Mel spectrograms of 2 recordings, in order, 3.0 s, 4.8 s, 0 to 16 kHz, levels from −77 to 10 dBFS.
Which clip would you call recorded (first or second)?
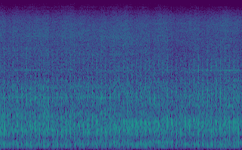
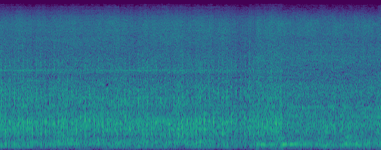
first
